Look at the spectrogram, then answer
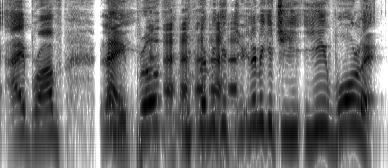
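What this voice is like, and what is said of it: Mock British street accent. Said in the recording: “British people as like gang members. It's just their accent is so adorable.”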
